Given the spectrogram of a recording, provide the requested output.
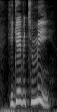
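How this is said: The stress falls on the final word. The speaker calls it wrong. "will often put their stress on this final pronoun"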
